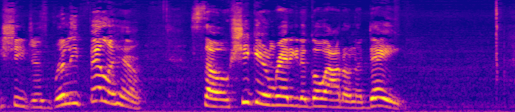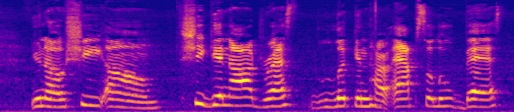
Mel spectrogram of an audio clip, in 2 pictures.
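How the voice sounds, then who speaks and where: Earnest, slightly high woman podcast host. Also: fairly bright tone. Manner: earnest, loving, repeats words and restarts often; conversational storytelling with quoted asides.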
